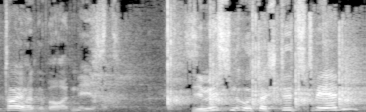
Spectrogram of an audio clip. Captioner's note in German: Beifall AfD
